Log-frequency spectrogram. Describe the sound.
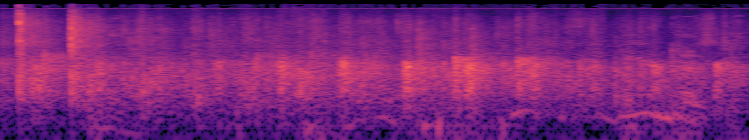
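An audience claps to welcome a speaker, a dense, even wash of applause that runs the whole time at a soft, steady level without any clear break.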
